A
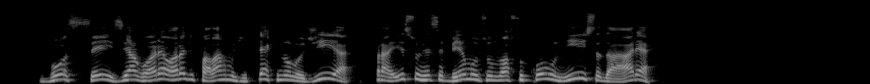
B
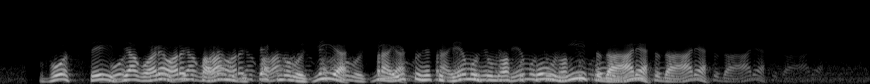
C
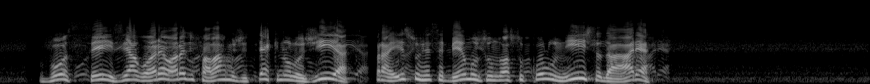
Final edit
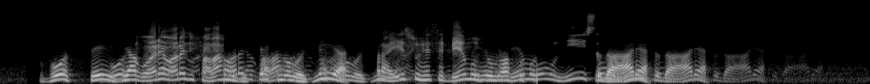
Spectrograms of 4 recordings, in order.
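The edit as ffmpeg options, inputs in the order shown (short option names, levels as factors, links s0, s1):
-filter_complex "[2:a]asplit=2[s0][s1];[1:a]asplit=4[s2][s3][s4][s5];[s2]atrim=end=1.362[s6];[s0]atrim=start=1.358:end=2.242[s7];[s3]atrim=start=2.238:end=4.02[s8];[s1]atrim=start=3.78:end=4.86[s9];[s4]atrim=start=4.62:end=5.372[s10];[0:a]atrim=start=5.368:end=5.982[s11];[s5]atrim=start=5.978[s12];[s6][s7]acrossfade=d=0.004:c1=hsin:c2=hsin[s13];[s13][s8]acrossfade=d=0.004:c1=hsin:c2=hsin[s14];[s14][s9]acrossfade=d=0.24:c1=tri:c2=tri[s15];[s15][s10]acrossfade=d=0.24:c1=tri:c2=tri[s16];[s16][s11]acrossfade=d=0.004:c1=hsin:c2=hsin[s17];[s17][s12]acrossfade=d=0.004:c1=hsin:c2=hsin"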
